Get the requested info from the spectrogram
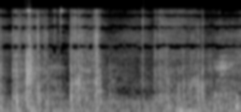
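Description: A paper card and plastic wrapping being handled: a run of soft rustles and small clicks, busiest in the first second and thinning out after.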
